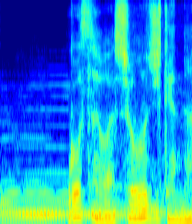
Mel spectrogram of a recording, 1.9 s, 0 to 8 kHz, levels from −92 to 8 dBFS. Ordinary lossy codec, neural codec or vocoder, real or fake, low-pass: none; codec, 16 kHz, 4 kbps, X-Codec, HuBERT features, trained on general audio; fake; none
